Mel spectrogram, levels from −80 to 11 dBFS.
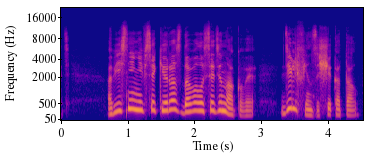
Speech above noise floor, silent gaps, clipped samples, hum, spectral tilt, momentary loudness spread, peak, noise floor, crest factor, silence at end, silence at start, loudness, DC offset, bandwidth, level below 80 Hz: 41 dB; none; under 0.1%; none; -3.5 dB/octave; 12 LU; -4 dBFS; -60 dBFS; 16 dB; 0.1 s; 0.05 s; -19 LUFS; under 0.1%; 13 kHz; -82 dBFS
